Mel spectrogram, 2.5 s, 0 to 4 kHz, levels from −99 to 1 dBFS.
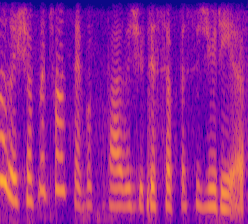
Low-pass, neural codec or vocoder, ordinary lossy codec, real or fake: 3.6 kHz; codec, 16 kHz, 0.5 kbps, X-Codec, HuBERT features, trained on balanced general audio; Opus, 16 kbps; fake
